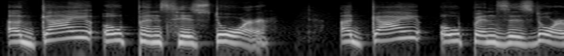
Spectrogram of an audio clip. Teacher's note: We drop the H so we can connect it.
